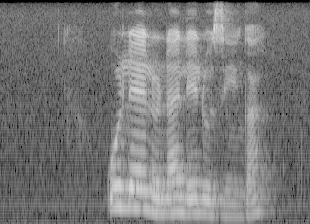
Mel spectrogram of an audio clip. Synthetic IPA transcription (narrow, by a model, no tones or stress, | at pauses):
k̬ʼulɛlɔnalɛlɔziːŋɡʱa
